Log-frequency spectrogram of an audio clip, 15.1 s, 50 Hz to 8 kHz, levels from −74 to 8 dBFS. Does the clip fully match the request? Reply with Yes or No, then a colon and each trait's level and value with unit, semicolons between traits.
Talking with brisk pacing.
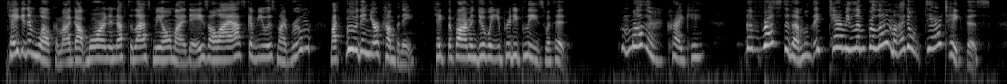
Yes: fast, 230 wpm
